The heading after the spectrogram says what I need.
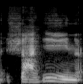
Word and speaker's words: Shaheen: Antoine Dennison says the guy's named Dan Shaheen rhymes with latrine.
